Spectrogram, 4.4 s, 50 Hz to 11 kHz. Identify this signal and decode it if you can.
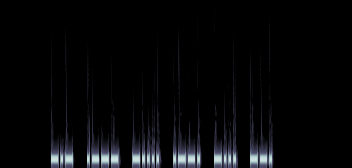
Morse code, heard as a keyed tone, about 40 wpm, spaced as for 29 wpm, 700 Hz. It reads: KJ6PBG
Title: USA Call Signs - 6 Characters - 2x Character Spacing - 40wpm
